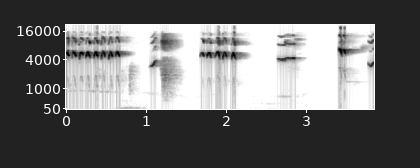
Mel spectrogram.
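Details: Wild konin singing 'gacor ngalas': a rapid stuttering trill of high notes, then a rasping chirp, another trill burst and short whistled phrases separated by brief pauses.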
